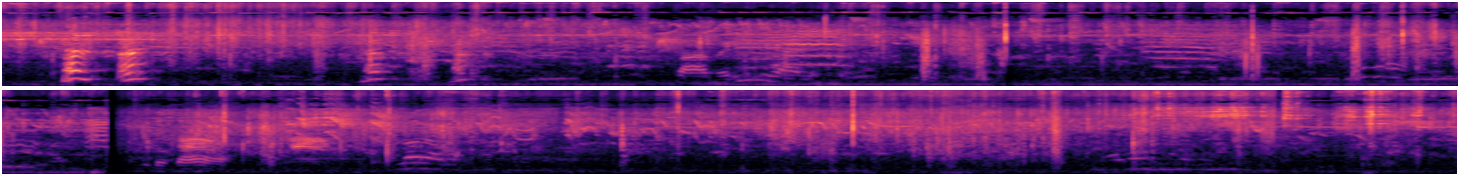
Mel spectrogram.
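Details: Sirohi Barbari goats bleating: a few short, wavering bleats in the middle of the clip, mixed with a man talking, scattered knocks and a steady low hum.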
